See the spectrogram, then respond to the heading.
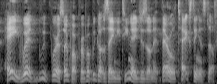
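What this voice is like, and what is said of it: Mocking put-on character voice. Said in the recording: “my impression of Hollyoaks”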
